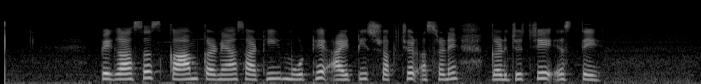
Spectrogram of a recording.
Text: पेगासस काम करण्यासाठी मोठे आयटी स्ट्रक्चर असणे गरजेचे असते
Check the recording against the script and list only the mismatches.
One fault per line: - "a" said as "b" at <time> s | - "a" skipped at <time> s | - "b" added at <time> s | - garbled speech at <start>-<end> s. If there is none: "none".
none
